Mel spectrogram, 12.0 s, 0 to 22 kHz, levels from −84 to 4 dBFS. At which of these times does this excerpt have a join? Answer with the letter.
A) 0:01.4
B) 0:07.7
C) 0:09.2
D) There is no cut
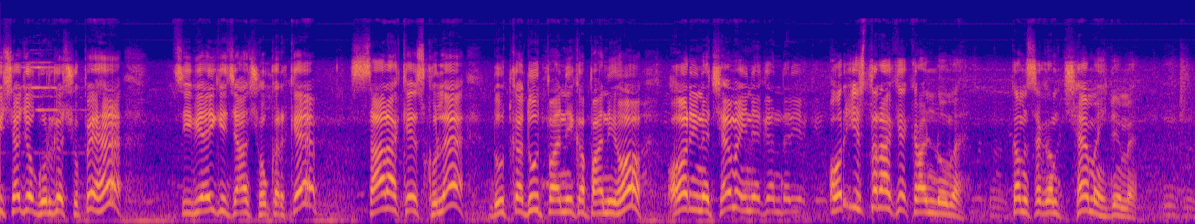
B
